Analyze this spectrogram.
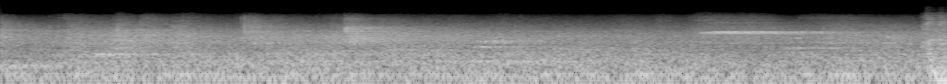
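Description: Ice hockey rink ambience: a steady low rumble with skates scraping the ice and a couple of sharper clacks or scrapes about two and a half and three and a half seconds in.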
